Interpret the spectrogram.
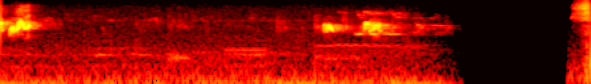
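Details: Cape Bulbul in the southern Karoo, South Africa, giving short, liquid, bubbly notes: one at the start, then a quick pair of mid-pitched phrases, followed by a burst of human voice.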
